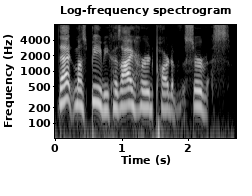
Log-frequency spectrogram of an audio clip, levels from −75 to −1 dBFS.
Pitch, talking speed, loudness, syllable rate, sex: 205 Hz, 220 wpm, -19 LUFS, 5.6 syllables/s, female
